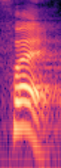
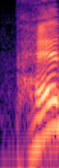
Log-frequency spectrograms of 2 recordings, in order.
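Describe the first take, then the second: First: फै with an F sound; फै as F, not puffed P; correct pronunciation. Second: फै with a puffed P sound; फै with lips closed then puffed; wrong pronunciation. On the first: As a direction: say फै with teeth-on-lip F. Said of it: "क्या बोलना है?". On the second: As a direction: say फै as aspirated P, not F. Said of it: "फै नहीं बोलना है". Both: Shown as a demonstration.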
